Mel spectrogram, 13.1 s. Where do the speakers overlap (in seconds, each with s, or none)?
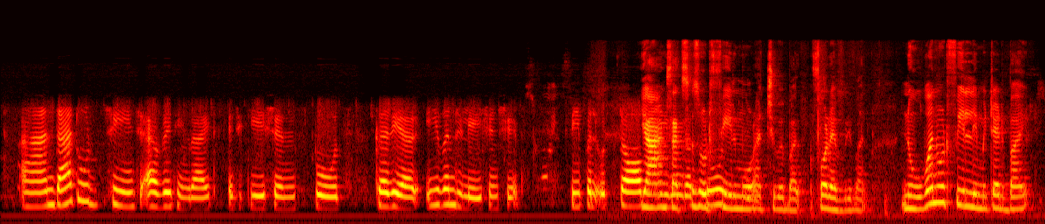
8.0 s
